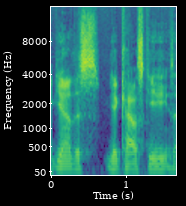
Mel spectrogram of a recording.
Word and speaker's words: Yudkowsky: So let's say this Yudkowsky, is that how you say his name? I believe so. Yeah, Yudkowsky.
